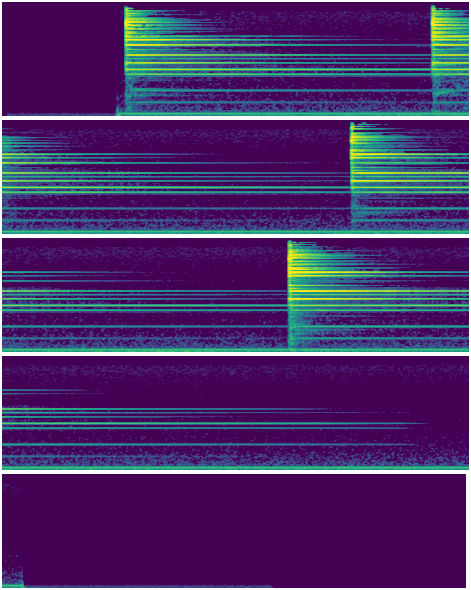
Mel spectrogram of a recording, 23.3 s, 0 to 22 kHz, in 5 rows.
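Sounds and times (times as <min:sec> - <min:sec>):
clock: 0:01.2 - 0:18.0.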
